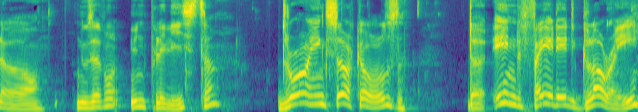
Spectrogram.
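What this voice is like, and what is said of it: Usual voice. Nothing is said of it.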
